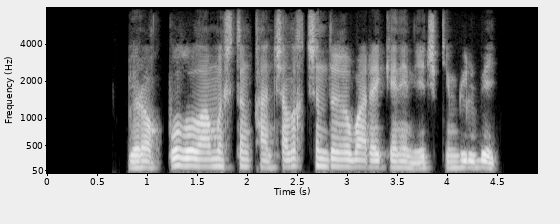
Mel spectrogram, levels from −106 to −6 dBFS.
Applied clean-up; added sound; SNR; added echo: none; none; none; none.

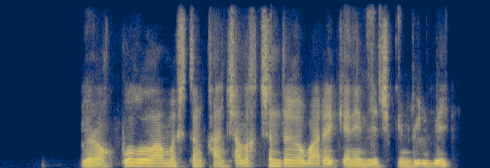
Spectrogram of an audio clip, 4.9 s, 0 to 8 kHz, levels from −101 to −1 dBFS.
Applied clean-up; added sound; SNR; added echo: neural mask model Resemble Enhance denoiser.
